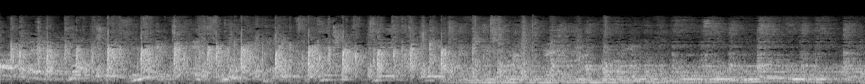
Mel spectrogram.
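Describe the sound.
An audience applauds a comedian with dense, steady clapping that fills the first half, then the claps thin out beneath a murmur of crowd voices.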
